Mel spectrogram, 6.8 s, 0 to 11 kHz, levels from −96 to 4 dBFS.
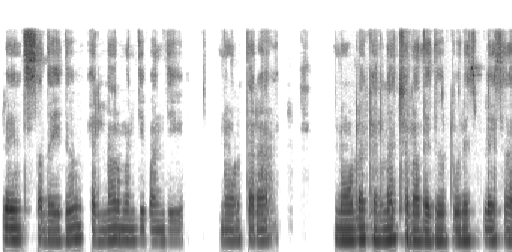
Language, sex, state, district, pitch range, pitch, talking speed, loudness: Kannada, male, Karnataka, Bijapur, 100-105 Hz, 100 Hz, 115 wpm, -24 LUFS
